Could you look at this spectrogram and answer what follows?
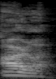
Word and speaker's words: Arles: his paintings was in it's spelled like Arles A R L E S but it's pronounced Arla and they've got an old Roman coliseum there and it's warmer.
